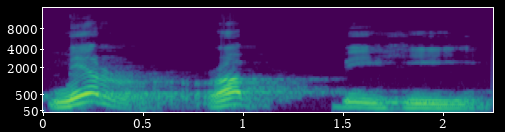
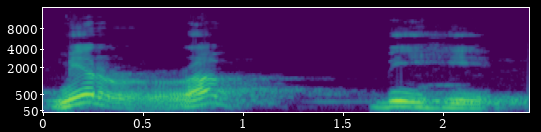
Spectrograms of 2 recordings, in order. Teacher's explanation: Nun masukkan ke ra menjadi mirbihi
